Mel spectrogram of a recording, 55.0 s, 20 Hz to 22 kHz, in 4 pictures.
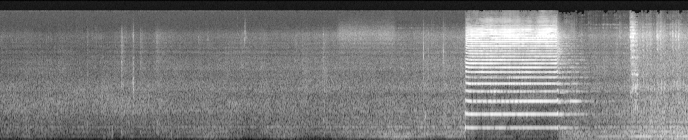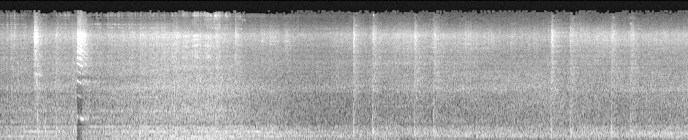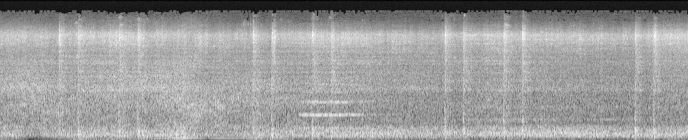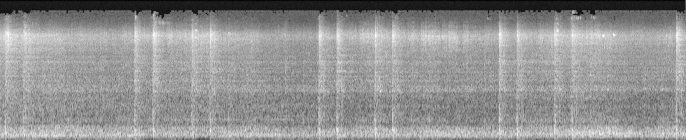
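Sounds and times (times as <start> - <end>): locomotive horn blast: 9.3 - 12.0, 14.4 - 16.4, 33.5 - 34.9
diesel engine passing: 11.8 - 20.8, 27.6 - 33.5
train wheels clickety-clack: 12.6 - 19.8, 20.5 - 27.3, 28.5 - 31.6, 32.4 - 35.6, 36.3 - 42.2, 43.2 - 55.0.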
